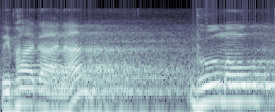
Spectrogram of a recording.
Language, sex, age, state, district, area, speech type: Sanskrit, male, 18-30, Karnataka, Dakshina Kannada, rural, spontaneous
